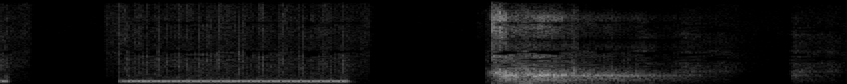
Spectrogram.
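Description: A telephone ringing tone on the line: one long, steady beep lasting about a second, the call ringing through before it is answered. About two and a half seconds in, a voice answers "Maa".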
